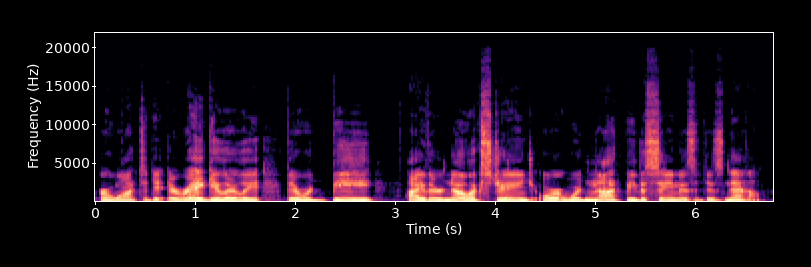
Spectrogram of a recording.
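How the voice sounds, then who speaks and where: A man reading a philosophical text aloud as an audiobook narrator, in a measured, didactic manner. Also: mid-range voice, no room sound, clean studio sound. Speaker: audiobook reader.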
